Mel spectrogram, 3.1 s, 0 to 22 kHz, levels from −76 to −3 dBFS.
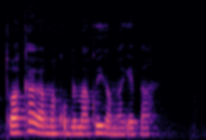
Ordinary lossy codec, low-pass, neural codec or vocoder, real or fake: none; 19.8 kHz; none; real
